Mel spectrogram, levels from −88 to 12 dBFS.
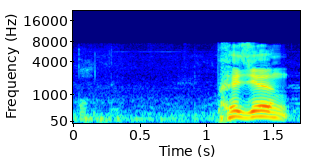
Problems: none marked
